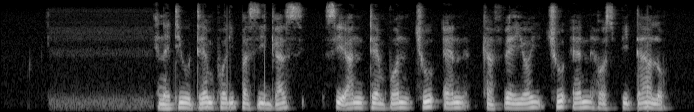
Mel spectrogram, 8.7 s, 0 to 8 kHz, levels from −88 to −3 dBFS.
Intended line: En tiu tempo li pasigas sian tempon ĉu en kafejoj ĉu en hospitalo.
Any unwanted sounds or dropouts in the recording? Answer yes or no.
no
